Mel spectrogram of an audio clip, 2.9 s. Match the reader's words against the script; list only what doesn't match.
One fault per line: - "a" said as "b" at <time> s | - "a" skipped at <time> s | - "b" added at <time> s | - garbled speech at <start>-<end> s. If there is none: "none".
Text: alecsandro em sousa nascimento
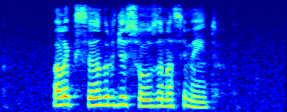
- "em" said as "de" at 1.1 s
